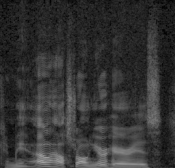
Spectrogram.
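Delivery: ordinary talk, nothing marked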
